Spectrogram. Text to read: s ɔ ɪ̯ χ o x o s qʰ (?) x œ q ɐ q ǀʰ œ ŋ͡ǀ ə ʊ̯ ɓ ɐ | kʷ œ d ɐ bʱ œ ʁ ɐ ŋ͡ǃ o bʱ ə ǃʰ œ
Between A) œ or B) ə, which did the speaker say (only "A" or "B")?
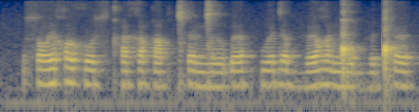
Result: B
